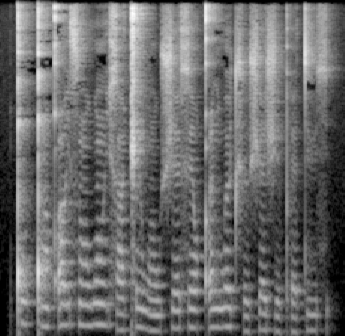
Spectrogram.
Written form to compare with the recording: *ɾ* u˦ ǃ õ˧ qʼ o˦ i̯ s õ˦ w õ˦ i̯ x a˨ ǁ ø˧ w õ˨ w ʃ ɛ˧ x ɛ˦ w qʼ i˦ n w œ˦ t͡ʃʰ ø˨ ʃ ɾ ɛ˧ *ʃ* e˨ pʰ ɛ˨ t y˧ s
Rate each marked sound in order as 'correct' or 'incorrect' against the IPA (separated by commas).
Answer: incorrect, correct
